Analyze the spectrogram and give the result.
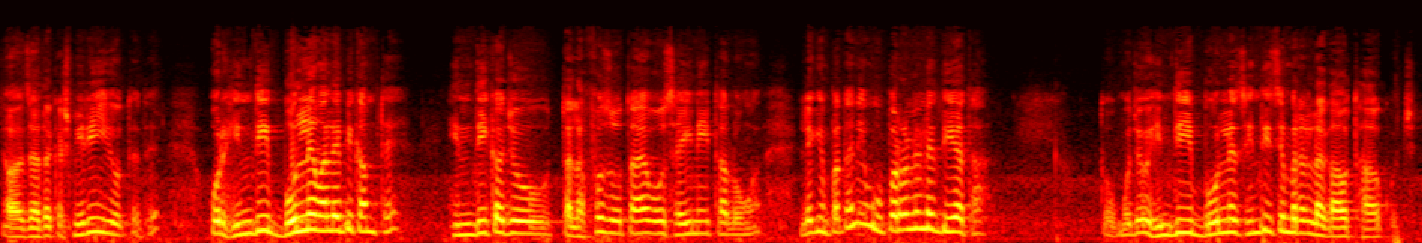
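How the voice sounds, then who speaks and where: A middle-aged man speaks in a high voice with a gravelly grain. He reminisces in a relaxed interview and slips into the other voices of his stories. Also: normal speed. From Kashmir, India. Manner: animated storytelling, acts out quoted exchanges. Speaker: guest actor and broadcaster.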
